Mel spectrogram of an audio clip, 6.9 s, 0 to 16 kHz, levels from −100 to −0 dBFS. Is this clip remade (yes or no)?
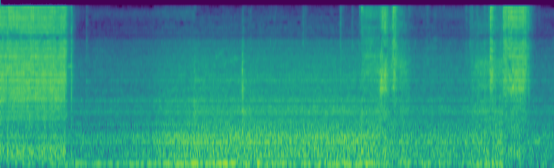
yes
